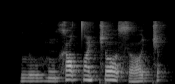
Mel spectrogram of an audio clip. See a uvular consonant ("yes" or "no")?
no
